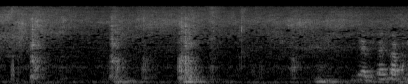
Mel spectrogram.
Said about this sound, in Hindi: जब तक अपनी लहसुन भून रही है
